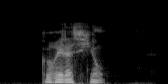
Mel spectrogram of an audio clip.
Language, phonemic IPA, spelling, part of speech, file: French, /kɔ.ʁe.la.sjɔ̃/, corrélation, noun, FR-corrélation.ogg
- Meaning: correlation (reciprocal, parallel or complementary relationship between two or more comparable objects)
